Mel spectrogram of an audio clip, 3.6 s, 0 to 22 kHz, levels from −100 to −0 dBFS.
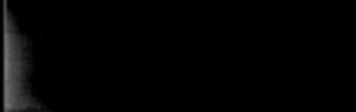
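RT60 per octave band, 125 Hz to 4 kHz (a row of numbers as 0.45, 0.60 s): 0.75, 0.60, 0.45, 0.35, 0.40, 0.45 s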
